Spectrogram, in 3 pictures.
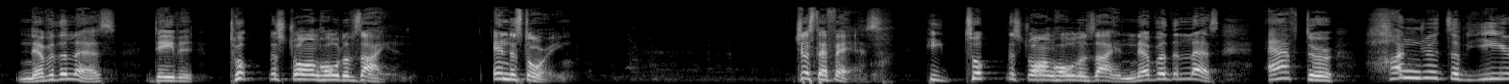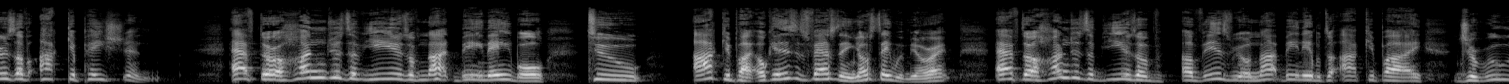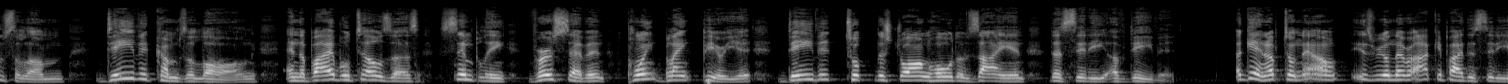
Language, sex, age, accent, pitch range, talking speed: English, male, 40-59, American, 160-230 Hz, 120 wpm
